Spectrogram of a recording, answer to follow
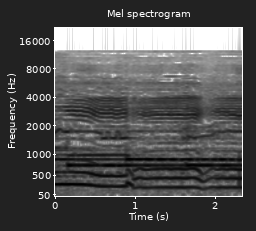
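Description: Yue opera music: long held notes that step down in pitch about a second in.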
